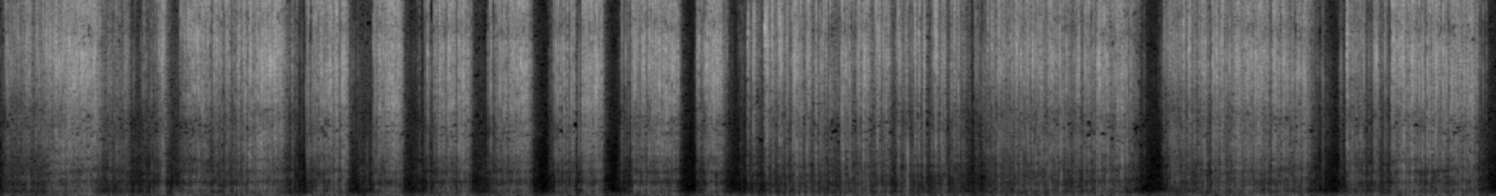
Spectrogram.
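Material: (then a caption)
Glass beads. A small black beaded fabric evening purse with a dangling bead fringe is scratched and rubbed by a hand with long nails across the beaded surface and fringe. Bursts of bright, dense, crackling and rasping scratches come in quick strokes with brief silent gaps between them, almost no low end.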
